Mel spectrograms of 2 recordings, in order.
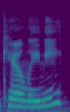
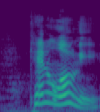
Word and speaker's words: cannelloni: Anyway, And then I was like, man, if I was standing here pronouncing this wrong the whole time, I was saying cannellini. Cannelloni? Is that what it is, Kayla? Cannelloni is what it is.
